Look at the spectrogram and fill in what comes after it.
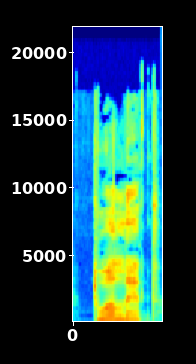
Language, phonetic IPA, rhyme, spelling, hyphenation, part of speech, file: Ukrainian, [tʊɐˈɫɛt], -ɛt, туалет, ту‧а‧лет, noun, Uk-туалет.ogg
- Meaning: 1. toilet, WC, restroom, lavatory 2. dress, attire 3. toilet, grooming (care for one's personal appearance)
